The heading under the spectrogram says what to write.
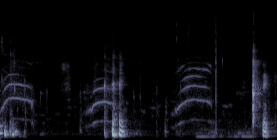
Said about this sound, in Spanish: Ese es Smith, No, no es Midna. No, es Costal, está aquí. Ah, es, que demasiados gatos.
